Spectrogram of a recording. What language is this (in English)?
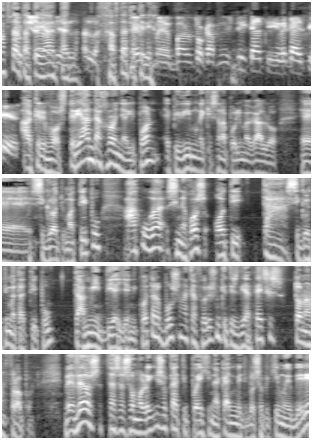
Greek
